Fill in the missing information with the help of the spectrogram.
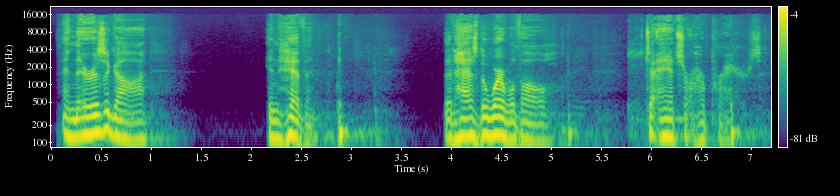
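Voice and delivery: low, soft preaching with long pauses; gentle sermon close sinking near a whisper; hushed exhortation. Real, not acted. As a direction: encourage them quietly, phrase by phrase. Quiet exhortation after climax.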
